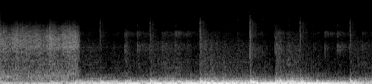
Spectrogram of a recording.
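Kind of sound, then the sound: nature, rain falling outside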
